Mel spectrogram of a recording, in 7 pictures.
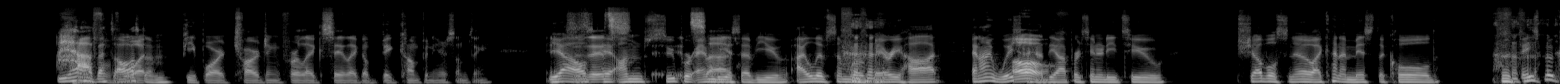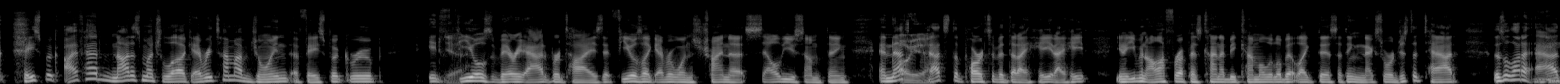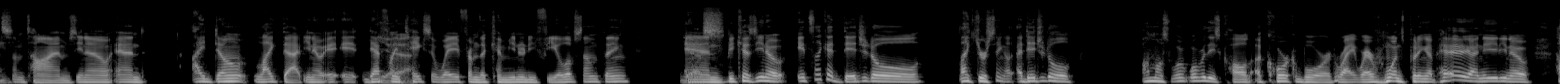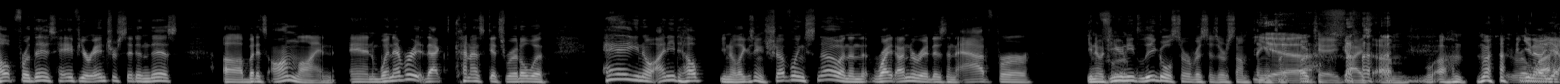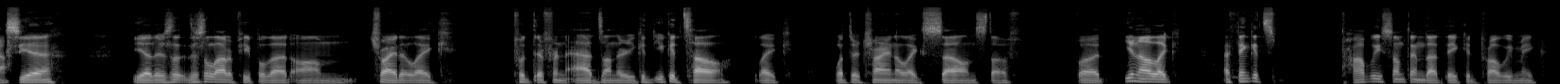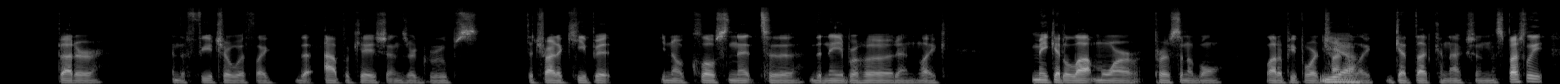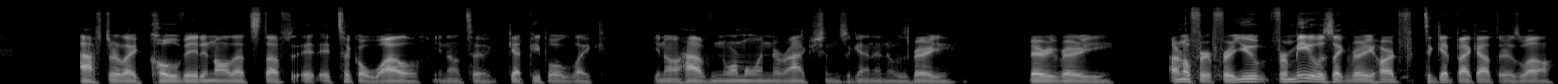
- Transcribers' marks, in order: laughing while speaking: "Yeah"; tapping; chuckle; chuckle; laughing while speaking: "everyone's"; put-on voice: "Hey, I need, you know, help for this"; laugh; laughing while speaking: "um"; laugh; laughing while speaking: "Relax"
- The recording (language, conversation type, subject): English, unstructured, How is technology shaping trust and the future of community voice in your life?
- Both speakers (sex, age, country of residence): male, 25-29, United States; male, 35-39, United States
